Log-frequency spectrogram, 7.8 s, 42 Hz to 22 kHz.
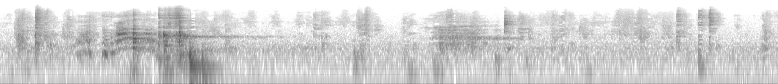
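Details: Five young Infinity Kittens with mother Gamora, winding down at bedtime indoors, May 2018; a thin, high mew rises and holds near two seconds, then a shorter one follows near five seconds, among soft thumps and shuffling.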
